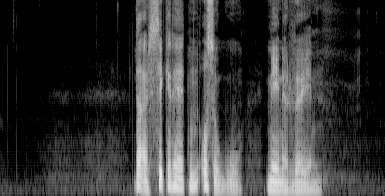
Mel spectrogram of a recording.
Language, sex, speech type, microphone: Norwegian, male, read, Shure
